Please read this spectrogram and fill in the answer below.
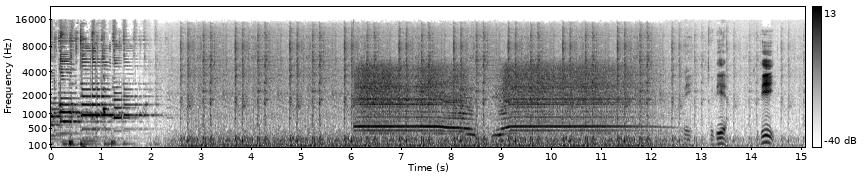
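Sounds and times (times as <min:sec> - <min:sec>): train rumbling: 0:01.2 - 0:15.0
train horn blast: 0:06.0 - 0:12.7.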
